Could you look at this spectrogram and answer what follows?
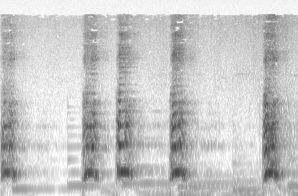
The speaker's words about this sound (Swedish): När vi går in på den oplogade tomten möts vi av en skällande hund som springer runt i en lina.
